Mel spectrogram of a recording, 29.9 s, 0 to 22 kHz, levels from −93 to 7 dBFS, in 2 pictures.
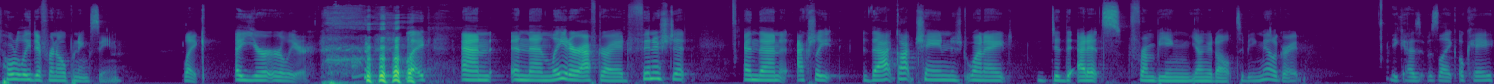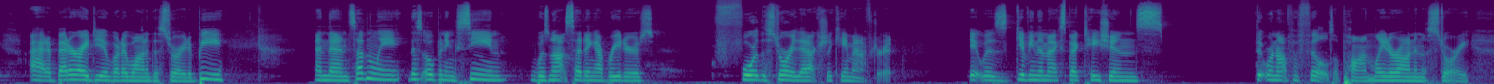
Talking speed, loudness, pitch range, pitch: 180 wpm, -33 LUFS, 185-215 Hz, 200 Hz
